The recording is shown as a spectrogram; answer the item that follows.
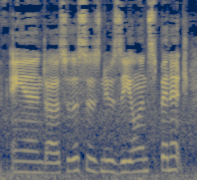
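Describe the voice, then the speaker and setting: A woman talks at a moderate pace. Noticeable background noise sits under a dry sound with no echo. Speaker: home gardener vlogger. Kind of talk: casual vlog chat. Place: garden. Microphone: phone near.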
